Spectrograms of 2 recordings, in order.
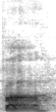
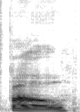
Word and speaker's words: Pho: it's pho but but it's pronounced fuh and I thought it was faux anyway so but faux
